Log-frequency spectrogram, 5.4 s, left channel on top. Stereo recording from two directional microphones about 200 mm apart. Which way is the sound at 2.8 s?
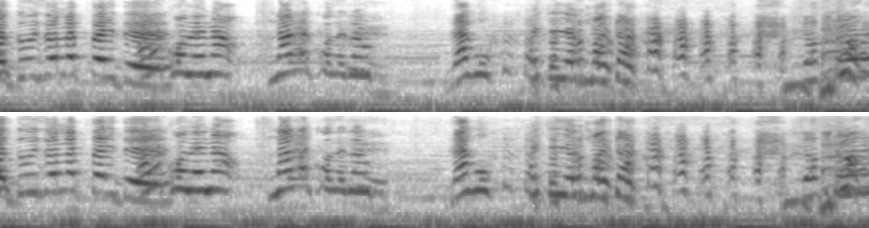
20° right (ahead or behind).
